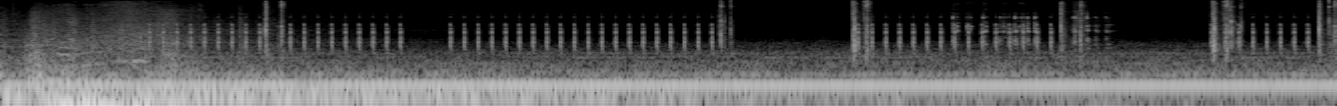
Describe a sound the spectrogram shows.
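A computer terminal chirps rapidly as text prints.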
